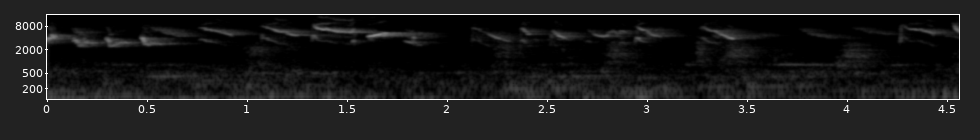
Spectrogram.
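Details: White-eye in Pacitan singing to prompt other birds for contests: rapid high, chattering notes in quick bursts, about four per second, fading slightly toward the end, with faint low noise.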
